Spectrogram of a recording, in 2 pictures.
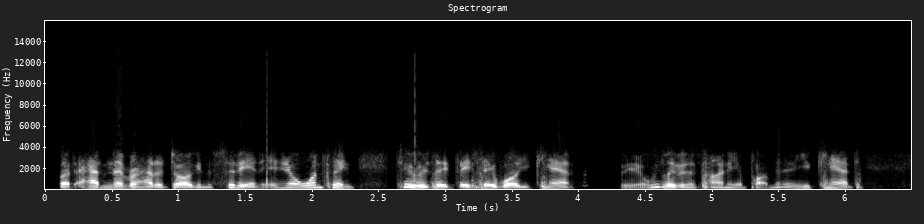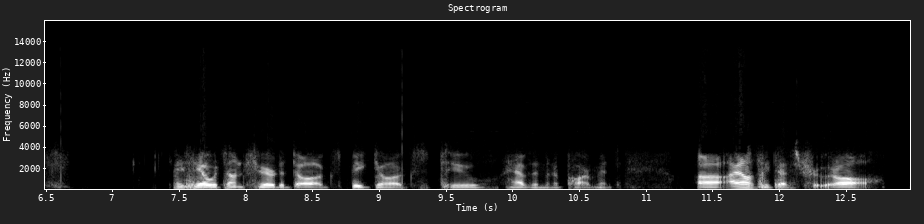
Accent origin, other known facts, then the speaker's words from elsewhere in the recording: Manhattan, New York, United States; born there; I've lived here a long time. I was born here in Manhattan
